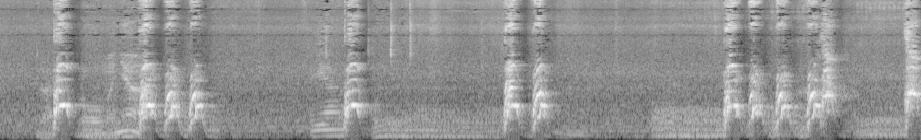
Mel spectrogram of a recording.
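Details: Fierce Shih Tzu being groomed, short sharp barks in quick clusters of two to four, repeated several times across the clip, with a groomer talking in Filipino between barks.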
